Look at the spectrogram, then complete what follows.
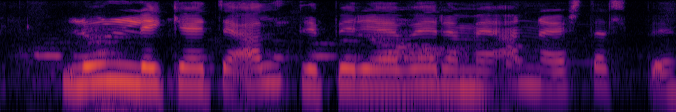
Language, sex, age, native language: Icelandic, female, 11, Icelandic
